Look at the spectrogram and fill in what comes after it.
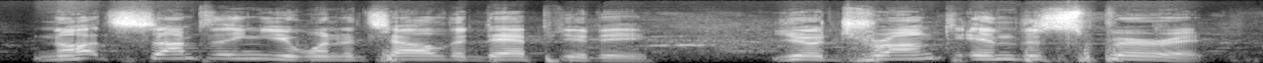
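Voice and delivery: ordinary talk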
